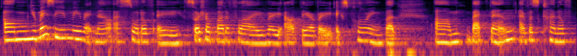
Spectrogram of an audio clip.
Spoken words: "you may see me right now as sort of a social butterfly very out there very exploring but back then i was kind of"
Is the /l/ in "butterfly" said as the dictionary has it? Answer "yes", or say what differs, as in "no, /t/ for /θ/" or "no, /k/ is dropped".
yes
